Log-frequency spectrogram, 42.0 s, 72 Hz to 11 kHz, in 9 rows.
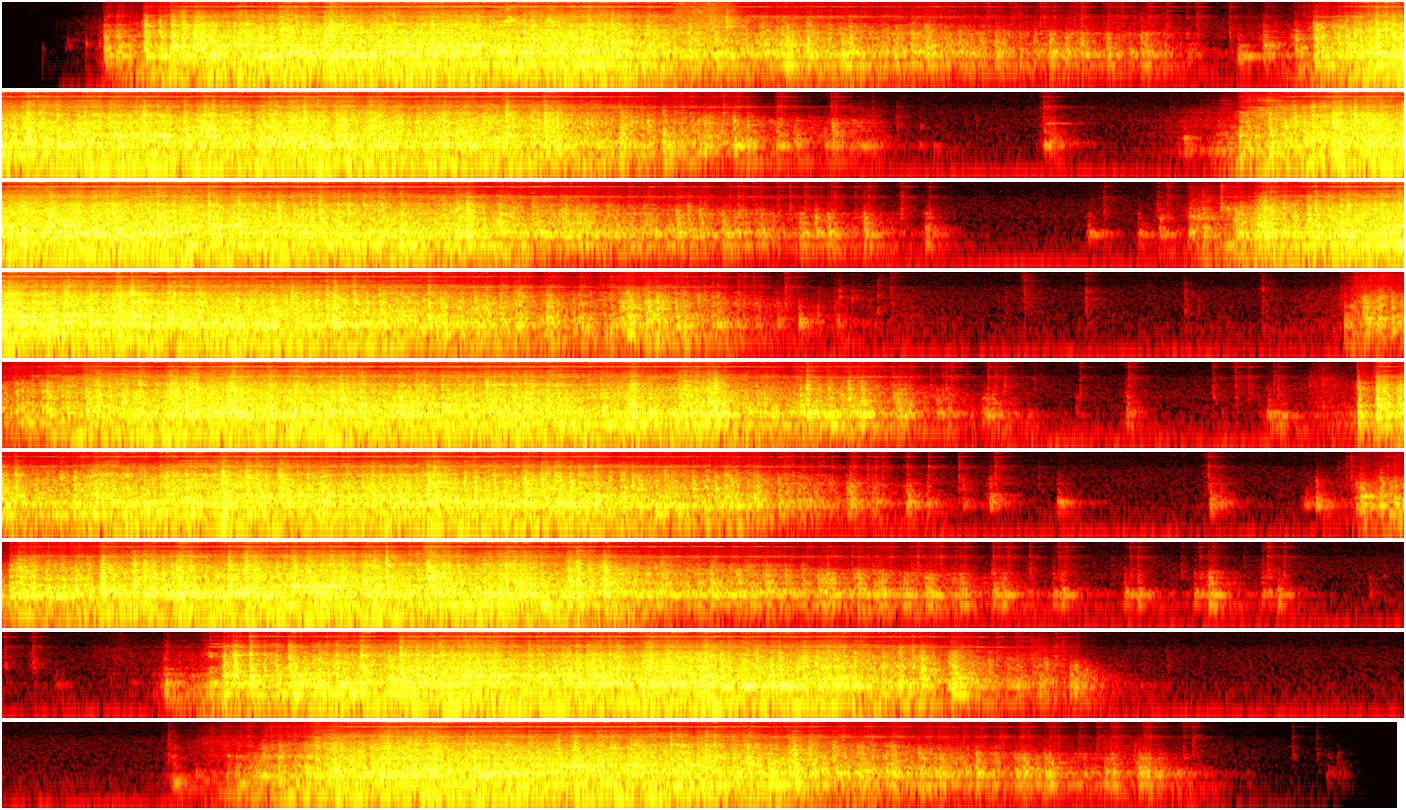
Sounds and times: wooden beam being pushed along a series of parallel steel tubular rollers 0:00.3 - 0:12.4
wooden beam being pushed along a series of parallel steel tubular rollers 0:13.1 - 0:16.8
wooden beam being pushed along a series of parallel steel tubular rollers 0:18.5 - 0:22.1
wooden beam being pushed along a series of parallel steel tubular rollers 0:22.8 - 0:26.7
wooden beam being pushed along a series of parallel steel tubular rollers 0:27.7 - 0:32.4
wooden beam being pushed along a series of parallel steel tubular rollers 0:33.2 - 0:36.4
wooden beam being pushed along a series of parallel steel tubular rollers 0:38.0 - 0:41.4

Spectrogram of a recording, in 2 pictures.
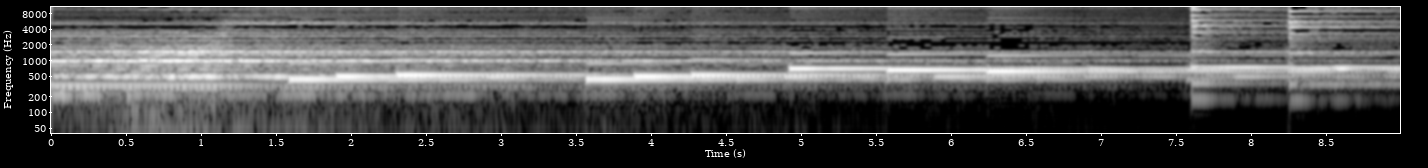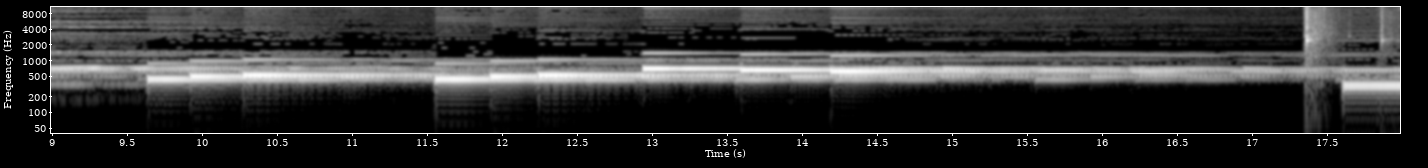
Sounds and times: Wicked and mysterious music 0:00.0 - 0:17.9

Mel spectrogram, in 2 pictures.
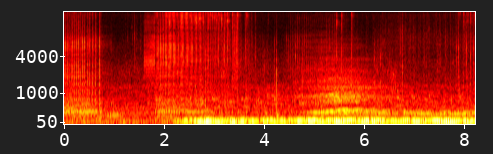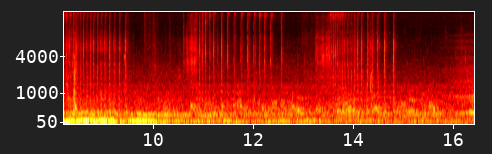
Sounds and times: rustling cables 0:01.9 - 0:14.6
ghostly sounds 0:02.2 - 0:16.4

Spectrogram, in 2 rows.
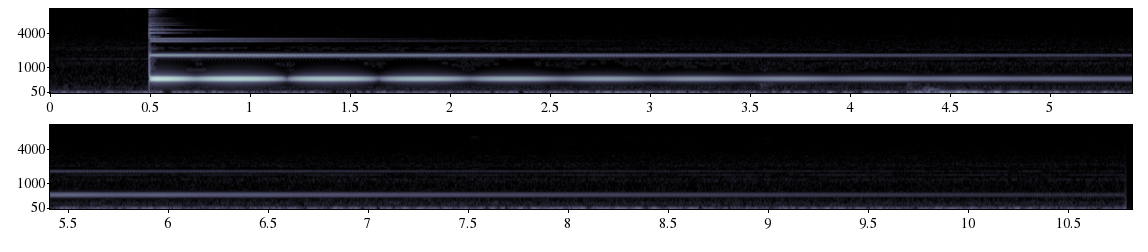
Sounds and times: Indian Desert Bell 0:00.5 - 0:10.7

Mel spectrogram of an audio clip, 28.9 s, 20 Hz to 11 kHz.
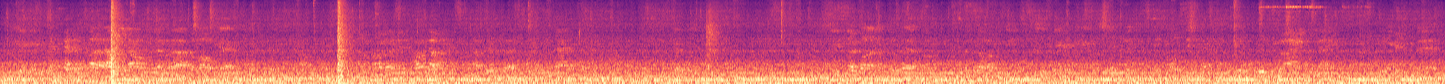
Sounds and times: distant conversations 0:00.0 - 0:28.9

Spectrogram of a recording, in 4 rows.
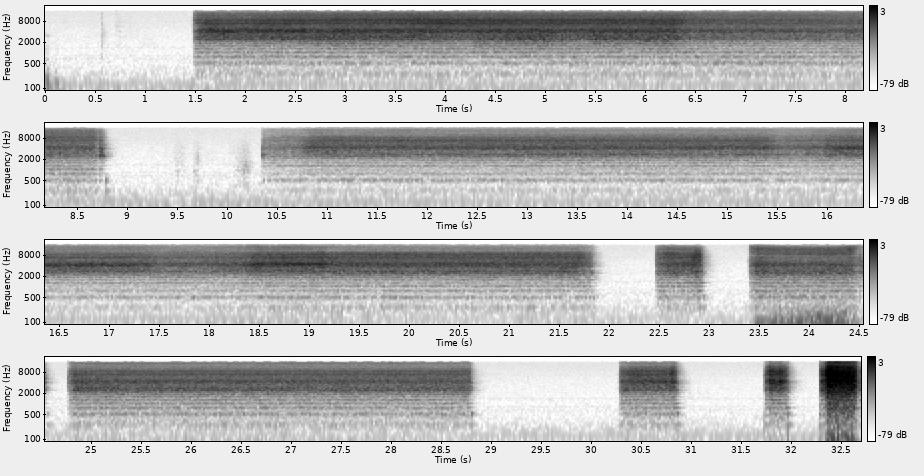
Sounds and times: steam pipe 0:01.5 - 0:08.8
steam pipe 0:22.5 - 0:28.8
steam pipe 0:31.8 - 0:32.7

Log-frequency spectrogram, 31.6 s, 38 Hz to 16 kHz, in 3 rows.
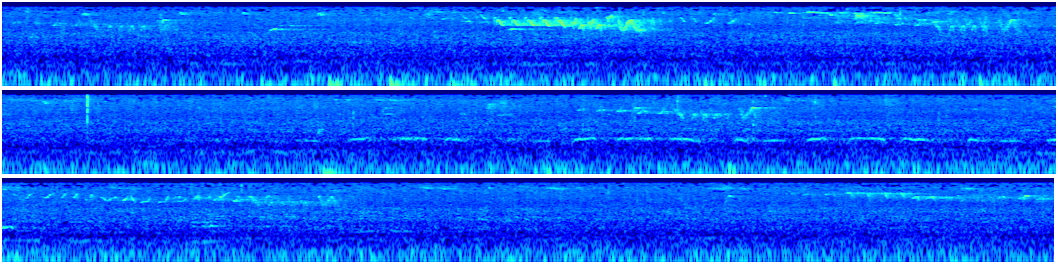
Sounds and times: birds 0:12.4 - 0:31.6

